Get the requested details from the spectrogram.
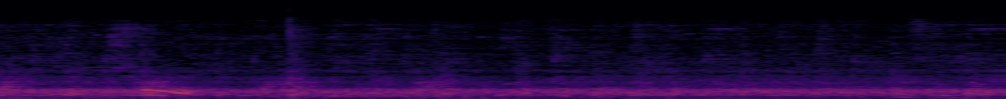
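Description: Video game music and sound effects play through a television speaker.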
